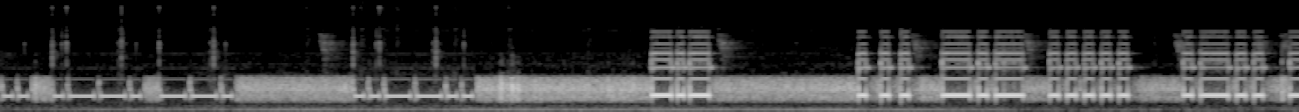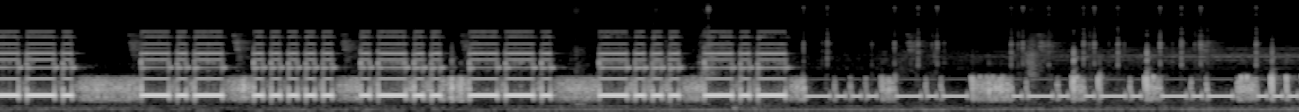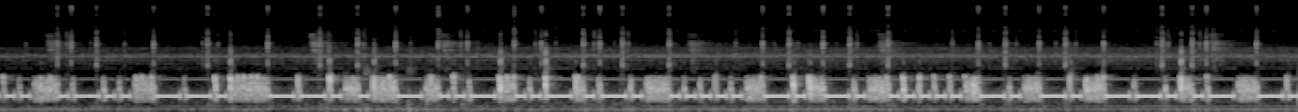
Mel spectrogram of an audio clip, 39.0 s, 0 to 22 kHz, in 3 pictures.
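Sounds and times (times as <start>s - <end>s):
radio band hiss: 2.2s - 3.7s, 4.7s - 38.8s
morse code tone: 8.6s - 13.8s, 14.4s - 21.6s.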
